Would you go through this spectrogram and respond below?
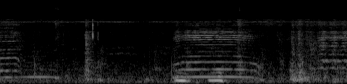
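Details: Peranakan Etawah goat, described as among the largest in Wonogiri, Indonesia, gives a drawn-out, wavering, harmonic bleat of under a second after a shorter, fainter bleat. Faint rustling and background noise are also heard.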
